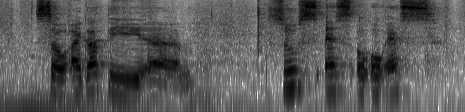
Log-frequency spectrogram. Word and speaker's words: Soos: So I got the Soos, S-O-O-S, that's how you say it, Soos, Dead Sea Spa product for pets.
